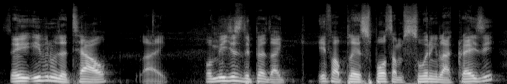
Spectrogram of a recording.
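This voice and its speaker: A man's voice: medium pitch, lively intonation, fast talker, darkish tone, dry recording. A man co-hosting a podcast, chatting casually with friends in slangy, laddish bro talk. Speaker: podcast co-host. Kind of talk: casual banter among friends.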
